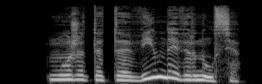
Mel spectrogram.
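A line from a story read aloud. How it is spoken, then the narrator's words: Uncertain, embarrassed. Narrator (Russian): неуверенно предположила Айнери, явно смущенная приказным тоном Этайна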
